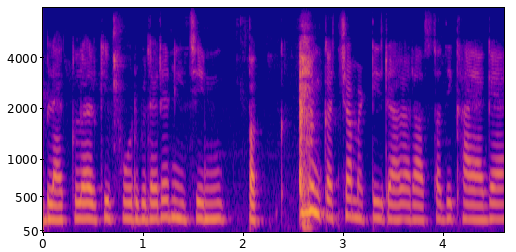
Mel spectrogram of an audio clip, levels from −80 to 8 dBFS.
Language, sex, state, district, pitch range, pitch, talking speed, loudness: Hindi, female, Bihar, West Champaran, 200-215 Hz, 205 Hz, 180 wpm, -23 LUFS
